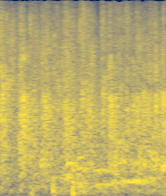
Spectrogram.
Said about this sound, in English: Now, I'm not sure what the applause was for. What was the applause for?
